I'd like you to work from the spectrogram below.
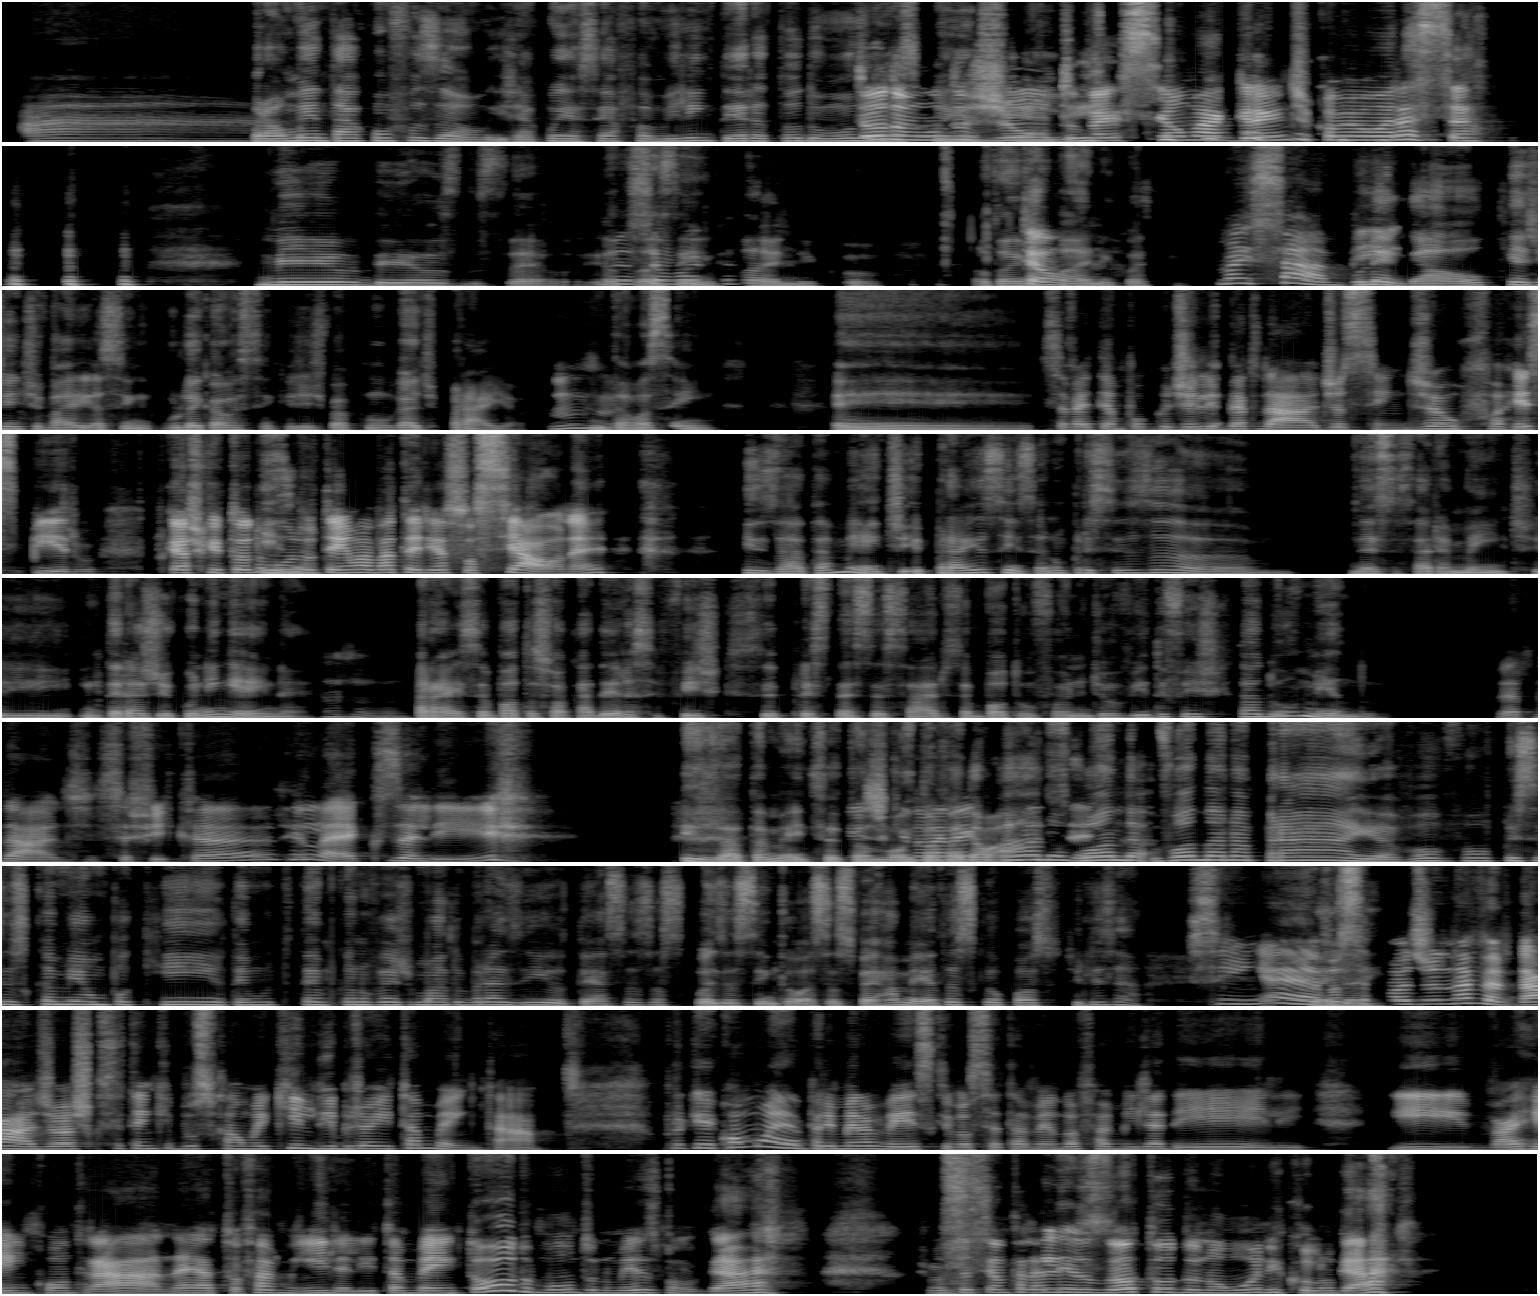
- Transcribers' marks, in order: drawn out: "Ah"; tapping; laughing while speaking: "comemoração"; laugh; other background noise; chuckle; in English: "relax"; chuckle; chuckle; chuckle; laughing while speaking: "lugar"
- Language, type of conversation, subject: Portuguese, advice, Como posso reduzir o estresse ao planejar minhas férias?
